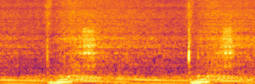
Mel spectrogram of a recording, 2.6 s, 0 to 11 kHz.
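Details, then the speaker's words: Lexus IS300 (2JZ), 260,000 miles, two quick revs from idle each with a brief hollow knock as the engine picks up; suspected piston slap from worn piston-to-cylinder-wall clearance, not rod knock. "that's not actually the rod knock that is Pistons left so piston slap occurs when the engine gets old and there's not enough well there's not proper clearance between the Pistons and the cylinder wall there's too much room the Piston will end up slapping it making this noise"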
